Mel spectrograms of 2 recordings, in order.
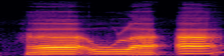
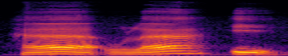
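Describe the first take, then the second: First: The word ends in an a vowel. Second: The word ends in an i vowel. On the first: The speaker calls it wrong. "Tidak boleh dibaca" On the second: The speaker calls it right. "tapi harus"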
